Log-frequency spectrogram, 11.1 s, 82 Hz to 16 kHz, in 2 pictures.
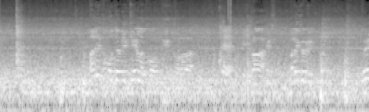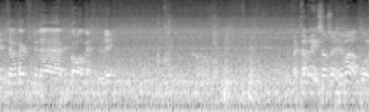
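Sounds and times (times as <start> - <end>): low engine drone: 0.0 - 11.0
wheel-on-rail noise: 0.0 - 11.0.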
